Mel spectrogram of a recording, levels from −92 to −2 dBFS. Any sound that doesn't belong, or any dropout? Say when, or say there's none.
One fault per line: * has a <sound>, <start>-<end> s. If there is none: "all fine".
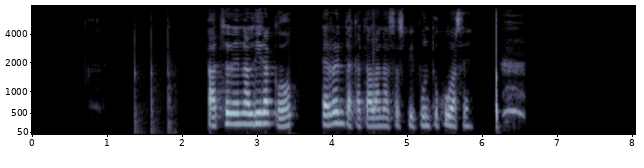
* has a thud, 1.4-2.0 s
* has a laugh, 6.2-6.6 s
